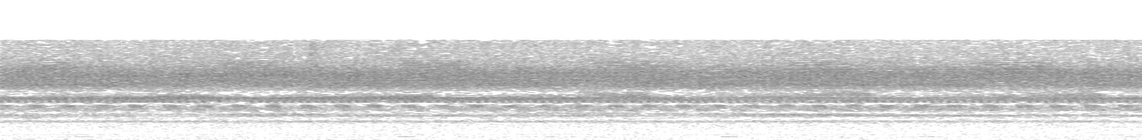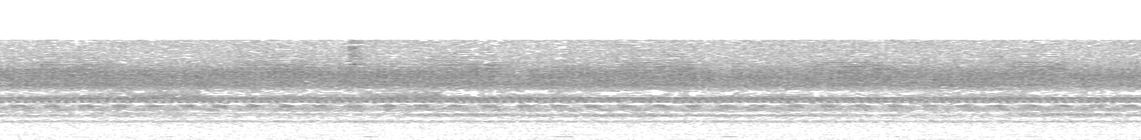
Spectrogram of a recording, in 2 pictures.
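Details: Crickets and other insects on a summer night in a countryside forest give a steady, dense high-pitched chorus of overlapping, shimmering trills that pulse evenly throughout, with no other clear sounds.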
